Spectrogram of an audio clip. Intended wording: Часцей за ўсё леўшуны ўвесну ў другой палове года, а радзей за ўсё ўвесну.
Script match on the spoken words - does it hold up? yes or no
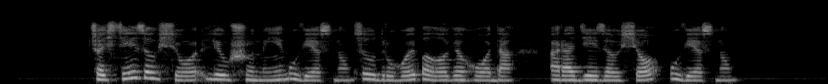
yes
